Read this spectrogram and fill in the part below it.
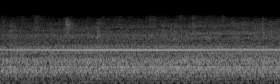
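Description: The cooling fans of an Xbox 360 run at a steady, loud whooshing hum with a faint high whine, unbroken throughout and with no talk.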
